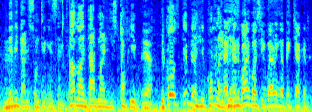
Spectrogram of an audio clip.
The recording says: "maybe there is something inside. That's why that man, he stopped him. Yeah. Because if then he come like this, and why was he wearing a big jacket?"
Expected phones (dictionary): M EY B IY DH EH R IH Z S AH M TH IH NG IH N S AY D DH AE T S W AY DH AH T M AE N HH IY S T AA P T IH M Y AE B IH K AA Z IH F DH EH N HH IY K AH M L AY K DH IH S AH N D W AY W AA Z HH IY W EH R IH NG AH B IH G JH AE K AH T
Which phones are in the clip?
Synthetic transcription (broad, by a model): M EY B IY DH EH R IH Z S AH M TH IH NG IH N S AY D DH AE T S W AY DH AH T M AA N HH IY S T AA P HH IH M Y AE B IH K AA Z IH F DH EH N HH IY K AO M L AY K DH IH AH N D W AY W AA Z HH IY W EH R IH NG AH B IH G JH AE K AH T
